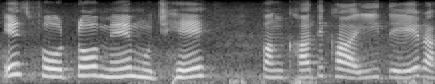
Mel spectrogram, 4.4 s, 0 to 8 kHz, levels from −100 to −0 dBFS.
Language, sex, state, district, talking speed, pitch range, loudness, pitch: Hindi, female, Madhya Pradesh, Katni, 110 wpm, 255-295 Hz, -17 LUFS, 270 Hz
